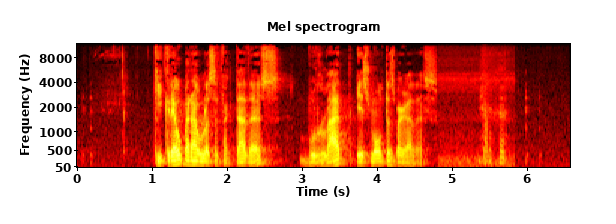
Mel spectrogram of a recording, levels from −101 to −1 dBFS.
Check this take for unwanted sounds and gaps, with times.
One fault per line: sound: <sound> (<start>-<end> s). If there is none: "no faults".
sound: laugh (5.4-5.8 s)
